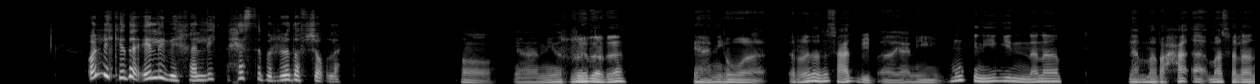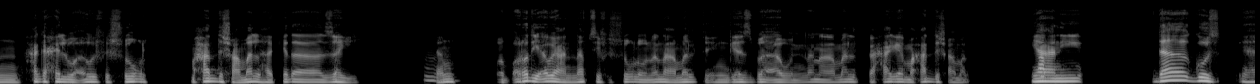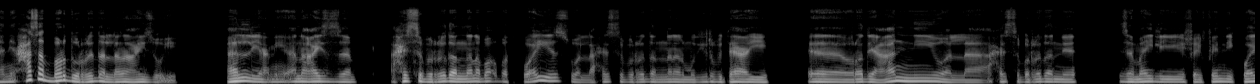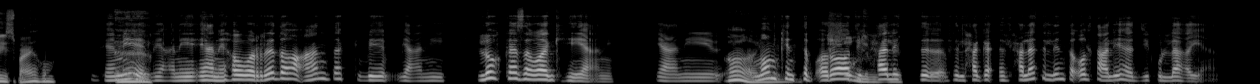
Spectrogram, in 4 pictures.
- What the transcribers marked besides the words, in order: laughing while speaking: "الرضا ده"; tapping
- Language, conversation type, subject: Arabic, podcast, إيه اللي بيخليك تحس بالرضا في شغلك؟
